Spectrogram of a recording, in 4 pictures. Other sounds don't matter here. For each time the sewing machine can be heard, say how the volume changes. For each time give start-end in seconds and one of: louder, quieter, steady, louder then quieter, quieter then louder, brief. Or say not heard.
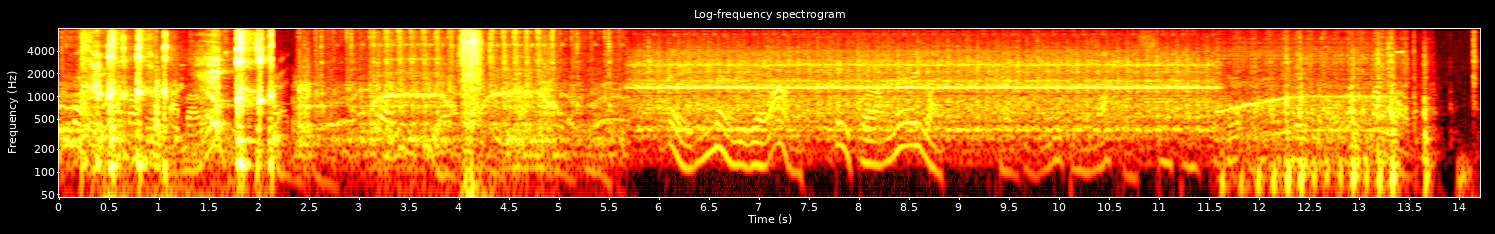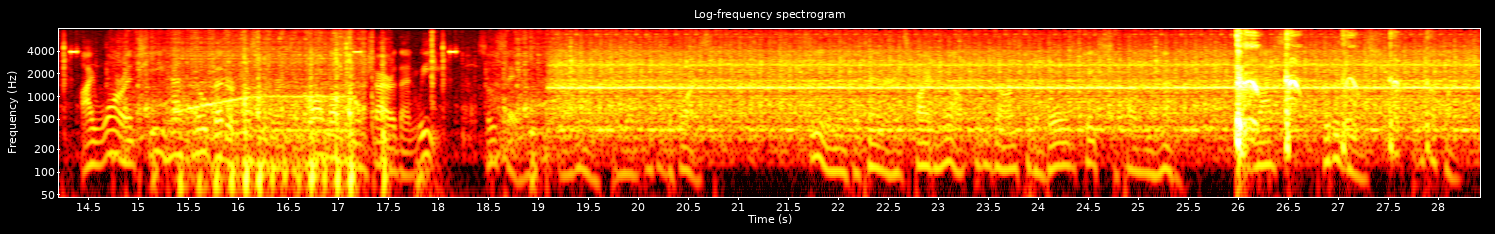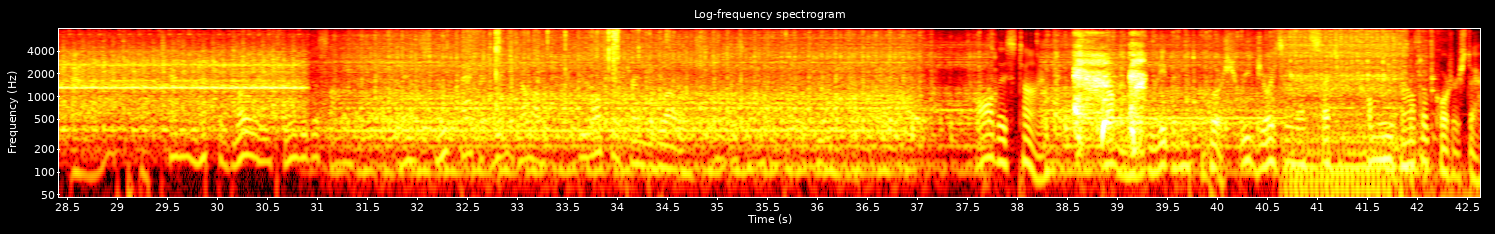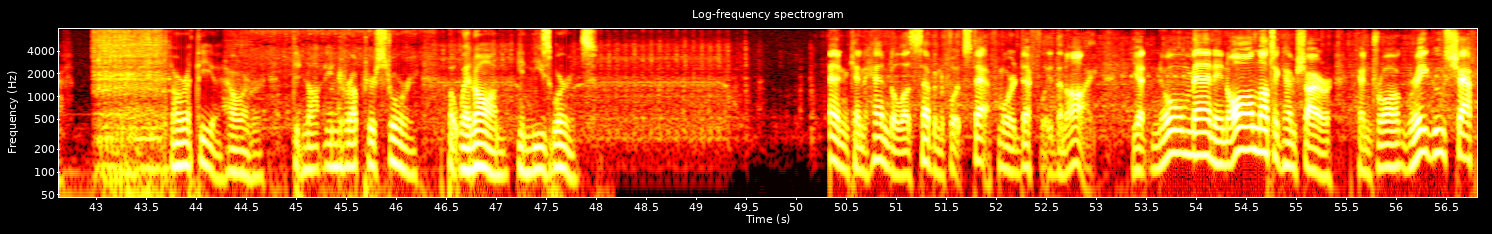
0.0-56.7 quieter.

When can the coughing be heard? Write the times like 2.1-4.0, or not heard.
0.2-2.1, 25.9-27.9, 38.4-39.3.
